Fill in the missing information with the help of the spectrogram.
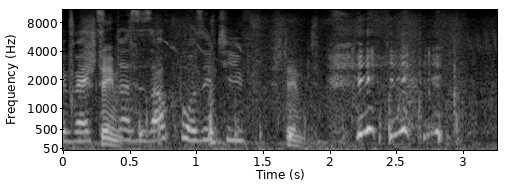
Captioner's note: laughs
